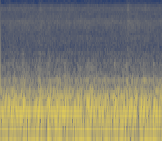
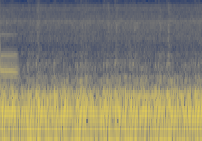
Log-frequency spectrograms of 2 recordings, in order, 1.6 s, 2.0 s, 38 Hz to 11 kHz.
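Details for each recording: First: Backdraft Cobra 427 V8 on Holley EFI after timing and idle adjustment, warm idle: deep steady rumble with slight lean puff from one exhaust side, which faded as idle dropped to about 1423. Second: Backdraft Cobra 427 V8 on Holley ECU, warm at operating temperature, idling about 950 rpm after timing corrected from seven degrees too advanced: even, deep burble, no stumbles or ticks; sounds healthy, slight lean tip-in still to tune.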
